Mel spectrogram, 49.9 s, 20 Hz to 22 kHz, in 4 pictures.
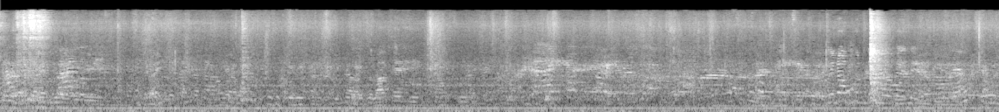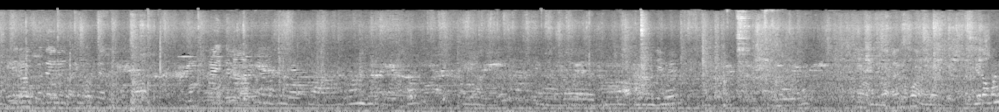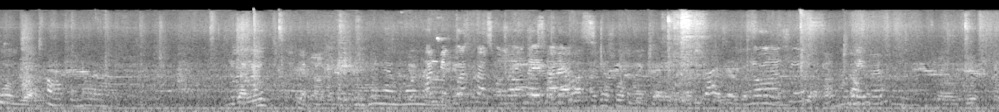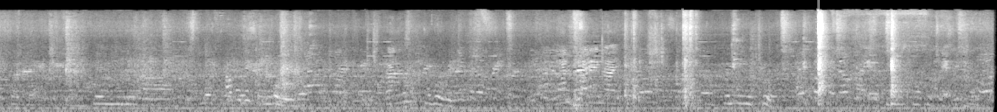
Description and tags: Sounds of the city and suburbs recorded with Olympus DS-40 with Sony ECMDS70P. Inside Mcdonald's for the first and last time in quite a while.
city, field-recording, mcdonalds, restaurant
